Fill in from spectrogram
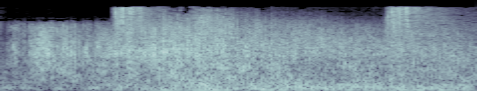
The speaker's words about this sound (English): Gallery orders an attack. Wildcat fighter planes scramble, and destroyers begin dropping depth charges on the diving U-boat.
